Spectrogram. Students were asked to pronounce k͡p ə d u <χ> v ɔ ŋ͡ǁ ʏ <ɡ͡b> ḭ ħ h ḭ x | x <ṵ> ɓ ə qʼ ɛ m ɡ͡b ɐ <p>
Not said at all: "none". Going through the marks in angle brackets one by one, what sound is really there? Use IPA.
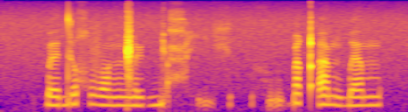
χ, ɡ͡b, ṵ, m

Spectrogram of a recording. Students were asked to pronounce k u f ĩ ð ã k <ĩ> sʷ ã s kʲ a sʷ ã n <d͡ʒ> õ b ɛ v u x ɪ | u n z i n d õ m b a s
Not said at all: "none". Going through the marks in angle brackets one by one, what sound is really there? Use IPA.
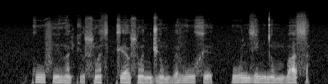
i, d͡ʒ

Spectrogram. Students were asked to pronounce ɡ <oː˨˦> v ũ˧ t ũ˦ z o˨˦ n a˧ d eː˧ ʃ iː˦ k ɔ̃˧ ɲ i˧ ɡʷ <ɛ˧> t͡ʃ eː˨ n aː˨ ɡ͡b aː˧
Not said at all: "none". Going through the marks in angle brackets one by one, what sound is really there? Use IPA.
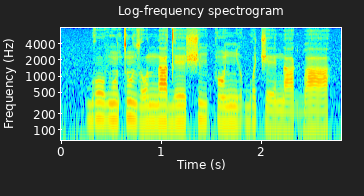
oː˦, ɛ˦

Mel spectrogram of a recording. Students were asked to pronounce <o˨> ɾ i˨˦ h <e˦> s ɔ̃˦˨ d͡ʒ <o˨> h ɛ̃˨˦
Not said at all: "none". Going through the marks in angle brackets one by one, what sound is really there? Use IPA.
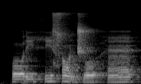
o˨, i˦, o˨

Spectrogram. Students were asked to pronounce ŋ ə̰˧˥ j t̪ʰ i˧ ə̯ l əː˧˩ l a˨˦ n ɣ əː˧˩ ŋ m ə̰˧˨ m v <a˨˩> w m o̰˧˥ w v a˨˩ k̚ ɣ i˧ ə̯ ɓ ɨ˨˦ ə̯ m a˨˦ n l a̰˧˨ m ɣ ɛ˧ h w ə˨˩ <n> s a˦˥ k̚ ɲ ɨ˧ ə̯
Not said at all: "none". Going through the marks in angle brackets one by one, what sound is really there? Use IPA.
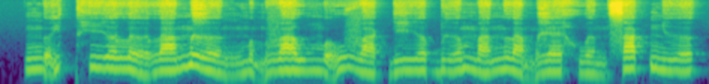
a˧, n

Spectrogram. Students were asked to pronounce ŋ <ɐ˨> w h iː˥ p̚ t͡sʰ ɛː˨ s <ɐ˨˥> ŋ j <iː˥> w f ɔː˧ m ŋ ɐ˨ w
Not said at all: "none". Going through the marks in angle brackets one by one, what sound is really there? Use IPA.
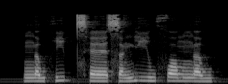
ɐ˨, ɐ˨˥, iː˧

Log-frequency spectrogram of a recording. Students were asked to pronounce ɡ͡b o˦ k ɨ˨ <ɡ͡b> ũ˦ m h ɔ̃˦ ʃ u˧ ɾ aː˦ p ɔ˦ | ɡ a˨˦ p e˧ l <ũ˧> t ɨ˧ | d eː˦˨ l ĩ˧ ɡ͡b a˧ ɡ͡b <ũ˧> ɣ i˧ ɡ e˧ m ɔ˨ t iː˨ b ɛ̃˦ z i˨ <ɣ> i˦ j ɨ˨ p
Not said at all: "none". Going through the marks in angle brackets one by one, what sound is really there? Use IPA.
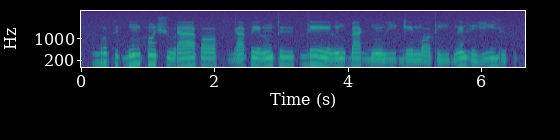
ɡ͡b, ũ˦, ũ˧, ɣ

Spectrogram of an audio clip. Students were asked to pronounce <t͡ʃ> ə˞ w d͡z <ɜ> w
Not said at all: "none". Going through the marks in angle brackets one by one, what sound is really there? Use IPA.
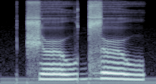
t͡ʃ, ə˞

